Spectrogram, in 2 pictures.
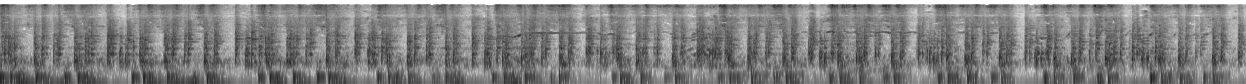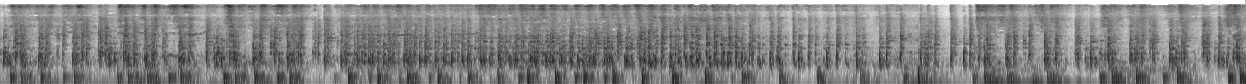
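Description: Loud drum-led festival dance music: fast, dense drumming over a steady drone, without pause.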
